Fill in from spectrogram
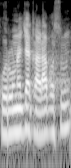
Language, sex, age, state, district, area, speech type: Marathi, male, 30-45, Maharashtra, Buldhana, urban, spontaneous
